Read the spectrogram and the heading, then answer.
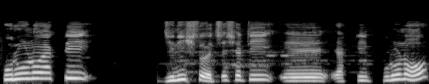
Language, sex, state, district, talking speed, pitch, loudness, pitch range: Bengali, male, West Bengal, Dakshin Dinajpur, 110 wpm, 215 Hz, -14 LUFS, 165-245 Hz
